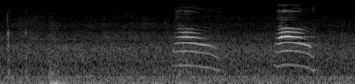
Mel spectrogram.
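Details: White kitten meowing loudly to demand affection: two drawn-out, bright harmonic meows, the second louder and slightly arched, spaced about a second apart after a quiet start.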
